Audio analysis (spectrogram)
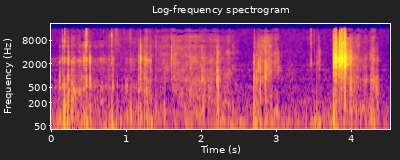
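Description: Fingertips and nails tap and scratch the screw cap and label of a small white plastic Vitrum pill bottle held close to the microphone. The hollow container gives off crisp, bright, crunchy clicks and scratches that die away almost at once. The loudest scrape comes near the end.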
